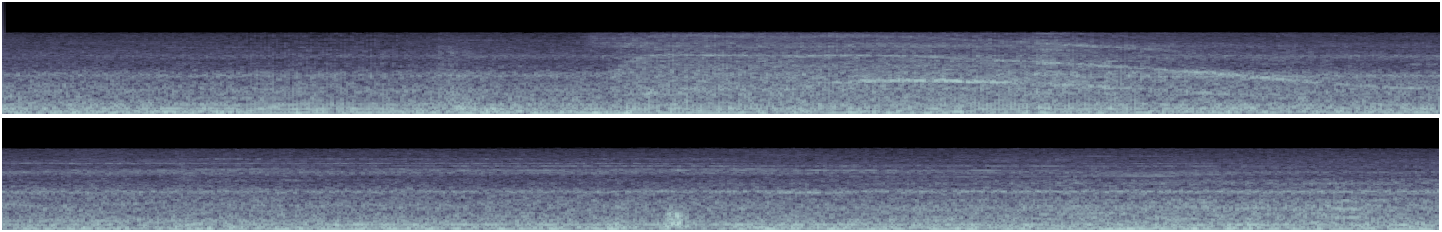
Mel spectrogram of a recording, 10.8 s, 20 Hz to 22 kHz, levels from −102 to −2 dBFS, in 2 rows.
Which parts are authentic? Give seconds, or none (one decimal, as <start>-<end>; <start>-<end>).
0.0-0.9; 1.5-2.3; 4.3-10.8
